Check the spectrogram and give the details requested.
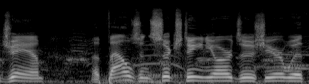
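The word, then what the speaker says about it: Djam: Spells it D-J-A-M, but it's pronounced Carlton Jam.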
